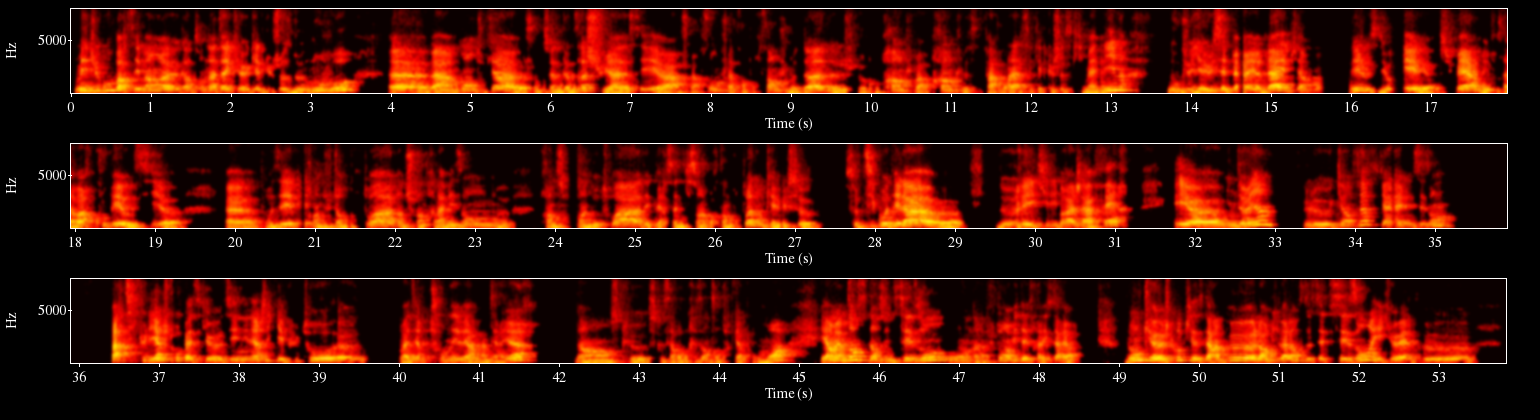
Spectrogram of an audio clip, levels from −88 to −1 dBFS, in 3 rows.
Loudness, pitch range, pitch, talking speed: -26 LUFS, 200-250 Hz, 225 Hz, 210 wpm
